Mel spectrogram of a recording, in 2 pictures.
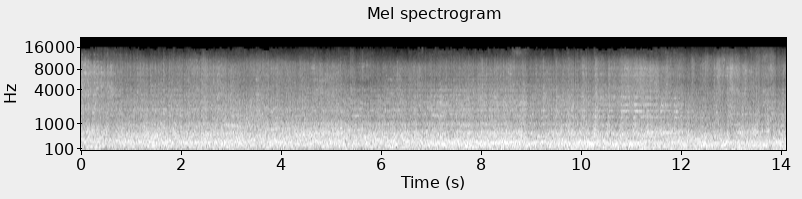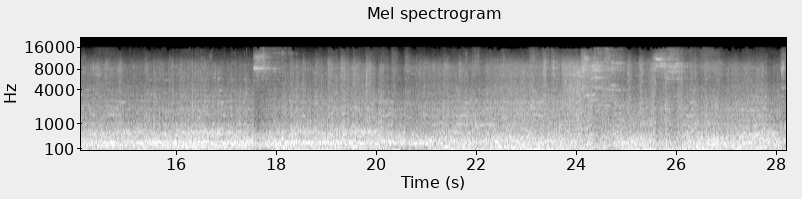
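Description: Freight cars of a mixed freight train rolling past at close range: a steady rumble of steel wheels on rail with clickety-clack over the rail joints. A few brief high wheel squeals come through in the second half.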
